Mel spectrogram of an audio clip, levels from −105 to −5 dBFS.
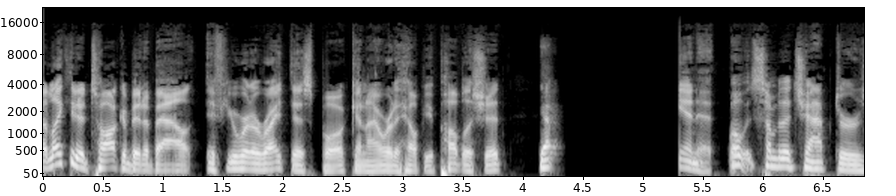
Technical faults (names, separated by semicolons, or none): clipped start after a pause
